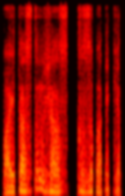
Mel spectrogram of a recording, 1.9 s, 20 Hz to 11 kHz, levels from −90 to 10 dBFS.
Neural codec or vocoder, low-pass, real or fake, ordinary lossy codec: vocoder, 48 kHz, 128 mel bands, Vocos; 9.9 kHz; fake; Opus, 24 kbps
